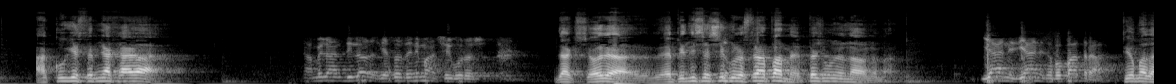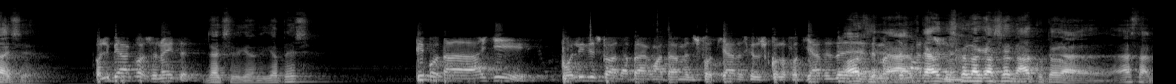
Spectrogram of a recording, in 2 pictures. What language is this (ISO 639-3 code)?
ell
